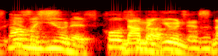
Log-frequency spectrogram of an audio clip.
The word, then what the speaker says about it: Namajunas: Namajunas.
